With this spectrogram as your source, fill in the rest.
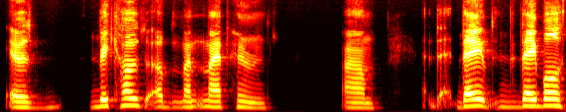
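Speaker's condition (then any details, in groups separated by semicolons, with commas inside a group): Cerebral palsy; diagnosed age one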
